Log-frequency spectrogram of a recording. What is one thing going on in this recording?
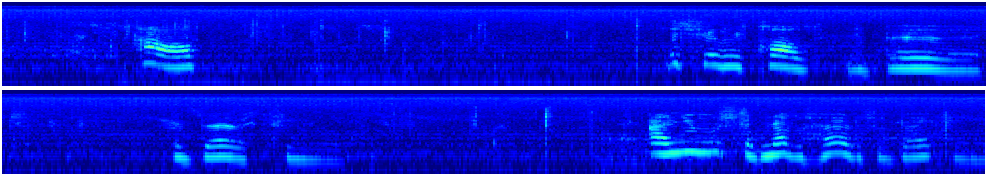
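A young boy talks in short bursts close by.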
